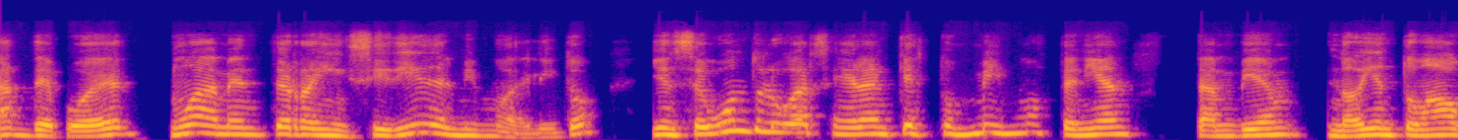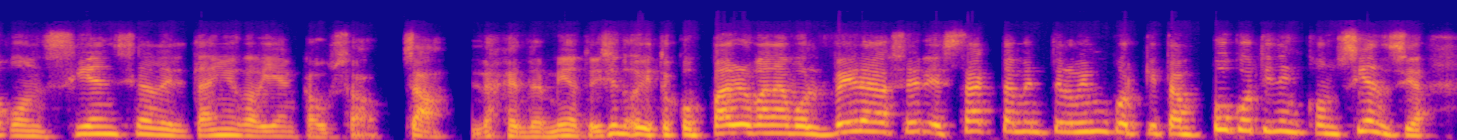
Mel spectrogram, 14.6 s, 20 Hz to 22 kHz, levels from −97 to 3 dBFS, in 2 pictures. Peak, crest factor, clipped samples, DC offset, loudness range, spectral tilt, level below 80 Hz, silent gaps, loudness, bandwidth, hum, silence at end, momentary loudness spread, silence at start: -4 dBFS; 12 dB; under 0.1%; under 0.1%; 2 LU; -6 dB/octave; -58 dBFS; 5.90-5.96 s, 6.58-6.62 s, 9.59-9.63 s; -16 LUFS; 9 kHz; none; 0.05 s; 7 LU; 0 s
